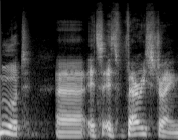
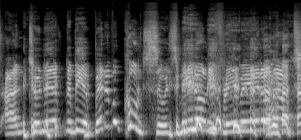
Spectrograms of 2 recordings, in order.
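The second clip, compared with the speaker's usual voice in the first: high-pitched presenter impression; Dec; 7 semitones higher, 4 dB louder than usual. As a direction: put on a raised comic voice, addressing the lads. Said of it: "Dec is just, like, you know, looking".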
